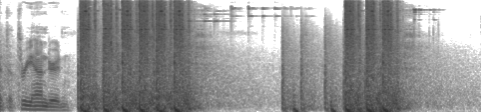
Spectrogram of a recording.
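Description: A rifle fires loud, sharp shots that echo.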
